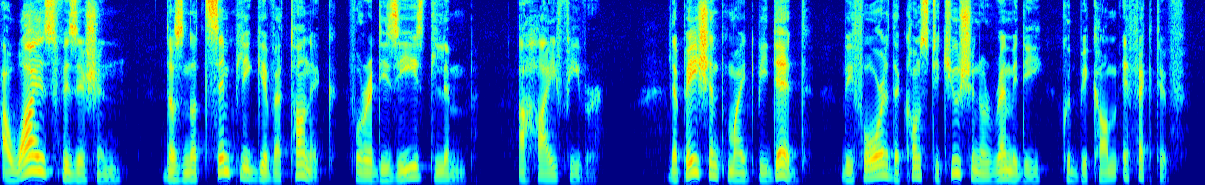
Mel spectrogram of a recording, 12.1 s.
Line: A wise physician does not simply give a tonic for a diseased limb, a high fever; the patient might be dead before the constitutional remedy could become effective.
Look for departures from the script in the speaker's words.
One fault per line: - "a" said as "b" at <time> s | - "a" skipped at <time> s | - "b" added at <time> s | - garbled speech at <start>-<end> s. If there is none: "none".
none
